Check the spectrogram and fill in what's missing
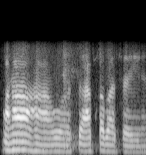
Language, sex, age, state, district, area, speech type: Hindi, male, 18-30, Bihar, Muzaffarpur, urban, conversation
